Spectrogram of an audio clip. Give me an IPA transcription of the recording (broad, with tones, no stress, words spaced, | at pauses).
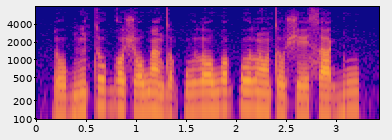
ɾo˨bĩ˨˦ to˦ ɡɔ˦˨ʃɔ˨˦ wã˦˨dɔ˨k͡pu˨˦lɔ˦ wɔ˦k͡po˦ lɔ̃˧to˨ ʃe˨ sa˧ɡ͡bu˦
